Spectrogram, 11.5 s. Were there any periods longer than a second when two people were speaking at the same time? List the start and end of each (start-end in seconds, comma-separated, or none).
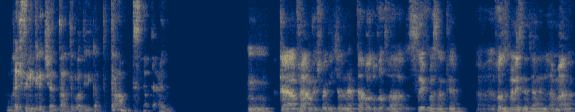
none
